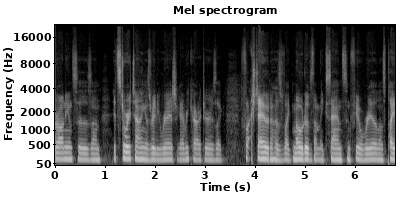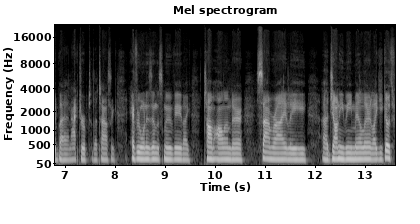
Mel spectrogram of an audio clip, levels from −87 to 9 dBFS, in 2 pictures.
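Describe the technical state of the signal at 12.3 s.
At 12.3 s you're hearing sample clock jitter, and it's not local; it runs through the whole clip. The converter's clock wobbles by a couple of microseconds, so each sample lands a touch early or late, and the error scales with how steeply the waveform is moving. On this speech it shows up as a grainy hiss riding on louder and brighter moments, sitting roughly 35 dB under the signal and dropping away in the gaps.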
